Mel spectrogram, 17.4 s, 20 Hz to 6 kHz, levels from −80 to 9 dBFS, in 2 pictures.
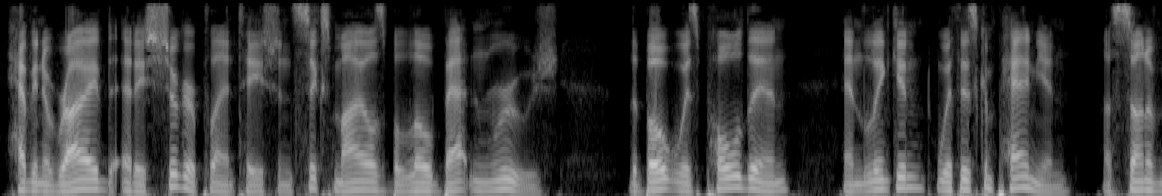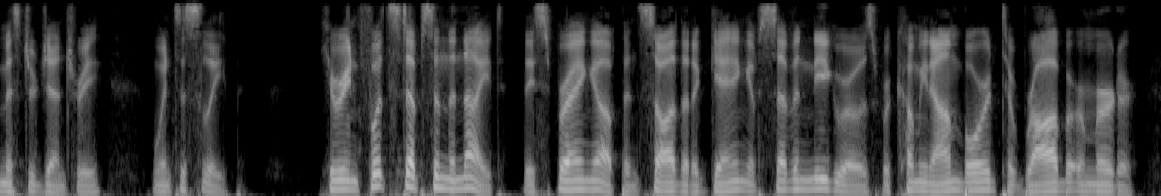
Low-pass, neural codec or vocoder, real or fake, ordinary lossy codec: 5.4 kHz; none; real; AAC, 48 kbps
